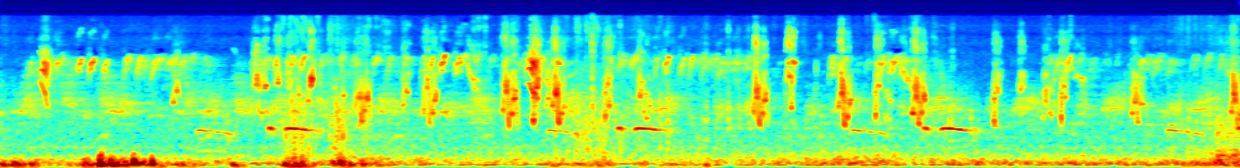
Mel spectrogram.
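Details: High, sharp twittering chirps from blue-winged parrotlets recorded in northern Bahia, Brazil, coming in scattered quick clusters, while a separate soft whistled note recurs every second or two in the background.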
